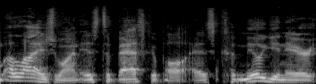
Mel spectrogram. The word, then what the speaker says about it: Olajuwon: Olajuwon.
